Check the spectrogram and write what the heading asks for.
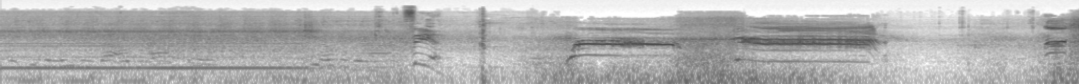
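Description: Riders on a slingshot reverse-bungee ride screaming as they are launched into the air: two long held screams, the second higher, with wind rushing over the microphone. Before the launch a steady machine hum stops about three seconds in, and a sharp click follows shortly before the screams.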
